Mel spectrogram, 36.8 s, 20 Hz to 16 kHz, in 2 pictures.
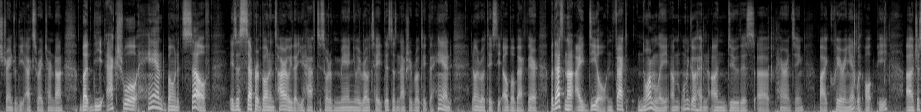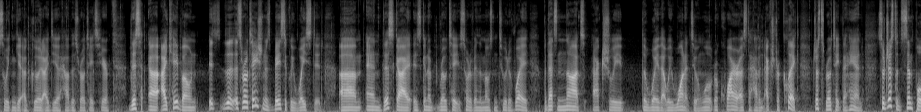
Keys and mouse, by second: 0.1 middle click, 1.1 middle click, 2.0 g, 4.3 click, 5.1 r, 7.2 r, 13.6-17.1 drag, 14.0 Tab, 15.4 alt+p, 17.7 Tab, 19.0 r, 20.1 r, 21.1 r, 22.0 r, 23.3 r, 24.9 r, 25.1 middle click, 26.0-29.5 drag, 27.1 g, 33.2-34.8 drag, 33.6 r.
